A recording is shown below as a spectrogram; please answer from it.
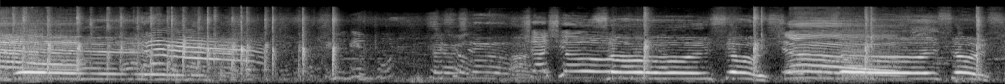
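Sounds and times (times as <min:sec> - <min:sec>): hands clapping: 0:00.1 - 0:03.5, 0:06.4 - 0:06.6, 0:07.5 - 0:07.7, 0:08.6 - 0:08.9, 0:09.7 - 0:10.0.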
